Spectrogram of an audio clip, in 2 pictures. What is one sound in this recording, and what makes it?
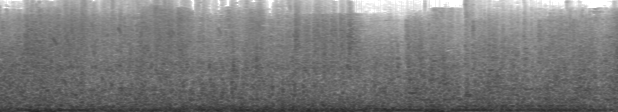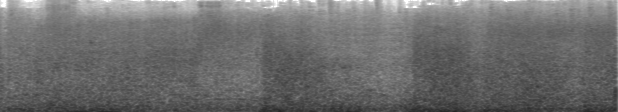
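Gunfire and energy blasts crackle loudly.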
